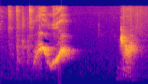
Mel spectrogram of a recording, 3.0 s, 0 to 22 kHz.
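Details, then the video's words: Indoor caged African grey parrot, 2012, in a talking session about the owner's mother: a clear whistled phrase that dips and climbs again, silence, then one short bright whistled note. "Jerry The African Grey Parrot. Jerry Talking In His Cage.."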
